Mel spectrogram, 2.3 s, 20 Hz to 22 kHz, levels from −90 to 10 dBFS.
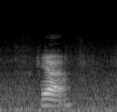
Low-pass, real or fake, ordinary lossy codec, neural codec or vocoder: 7.2 kHz; real; none; none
